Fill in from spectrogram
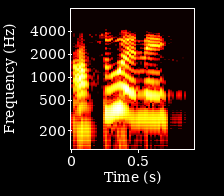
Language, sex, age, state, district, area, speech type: Assamese, female, 30-45, Assam, Tinsukia, urban, conversation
